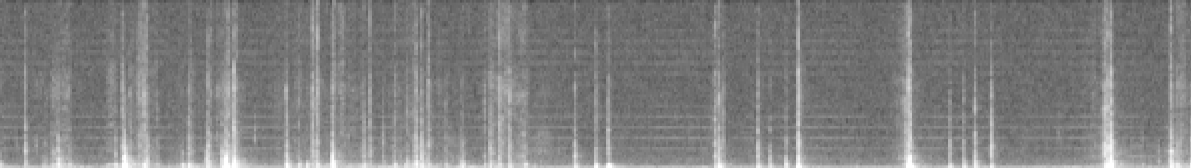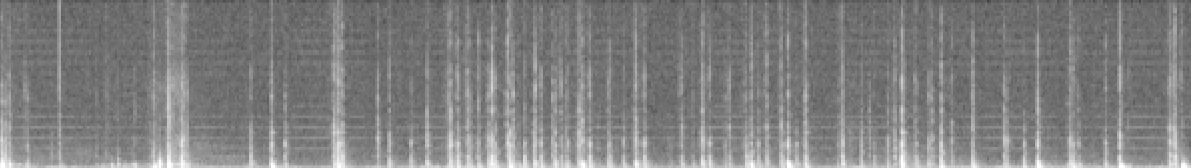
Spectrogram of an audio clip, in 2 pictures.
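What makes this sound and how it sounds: A small, hollow, rectangular red cardboard gift box with an illustrated paper sleeve is held in the hands while fingertips tap and grip its top and sides. Quiet, dry, short taps come in quick, irregular bursts over a steady low hum, with soft papery scratching and crinkling as the fingers grip.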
